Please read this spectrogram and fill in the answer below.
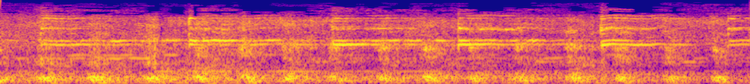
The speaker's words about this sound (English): The funeral train on the track that leads back home to Paducah.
